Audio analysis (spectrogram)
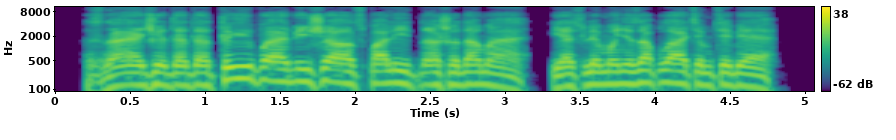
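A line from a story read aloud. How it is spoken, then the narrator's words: Shouted. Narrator (Russian): Выкрикнул усатый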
